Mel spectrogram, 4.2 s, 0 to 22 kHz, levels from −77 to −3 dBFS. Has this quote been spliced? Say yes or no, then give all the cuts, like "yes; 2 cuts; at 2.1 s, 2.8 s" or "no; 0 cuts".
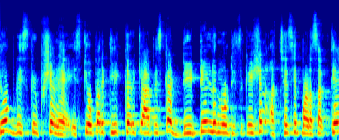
no; 0 cuts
